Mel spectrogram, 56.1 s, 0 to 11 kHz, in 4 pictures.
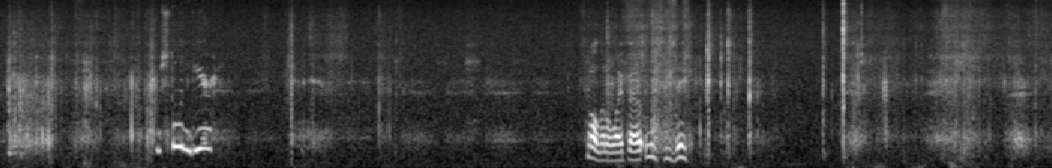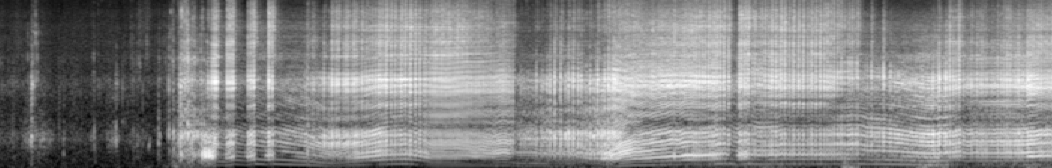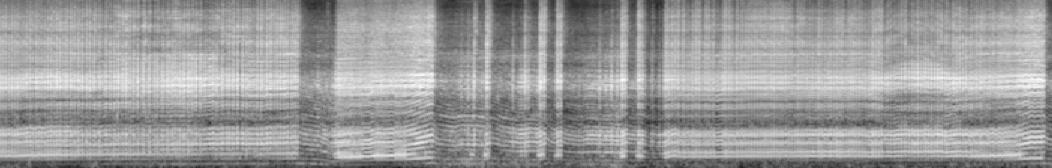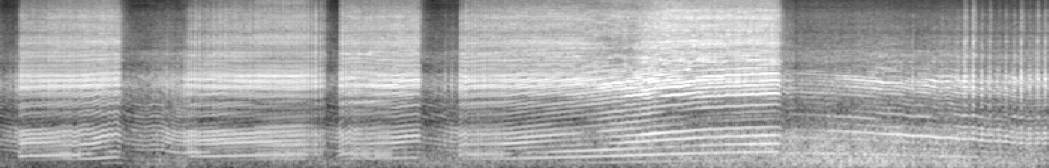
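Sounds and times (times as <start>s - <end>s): dirt bike engine revving: 16.3s - 56.0s.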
